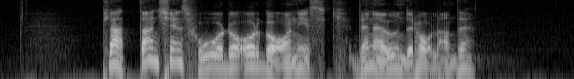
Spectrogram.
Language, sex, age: Swedish, male, 49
